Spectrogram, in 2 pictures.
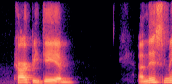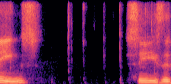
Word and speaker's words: carpe diem: like this carpe diem so it's latin but it's used in english a lot and we just say it like a latin word carpe diem and this means seize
